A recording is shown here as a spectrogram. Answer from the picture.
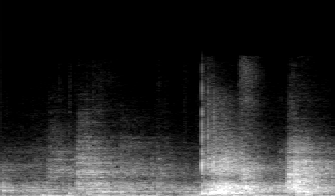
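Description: A light boxing-glove punch landing on a bare torso with a thud a little over a second in, followed by a second, shorter smack.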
